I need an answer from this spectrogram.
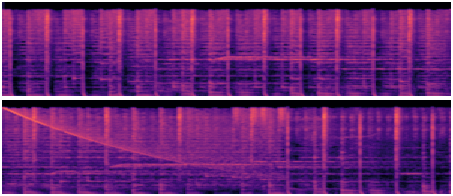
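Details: Electronic trance-style music with a pulsing beat and a long falling synth sweep midway, with no goat bleats or other animal sounds audible.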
